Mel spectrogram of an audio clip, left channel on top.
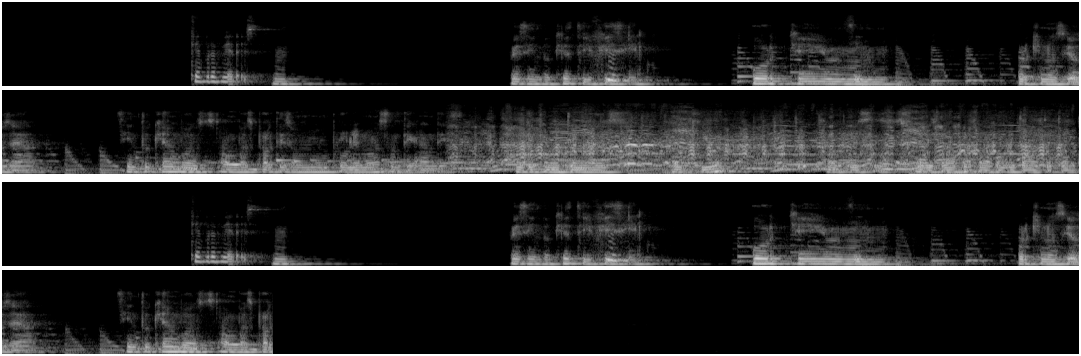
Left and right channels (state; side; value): drops out; right; at 13.5 s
